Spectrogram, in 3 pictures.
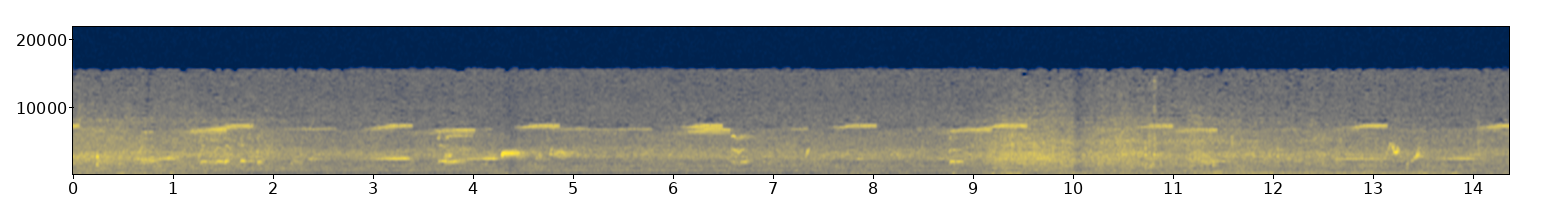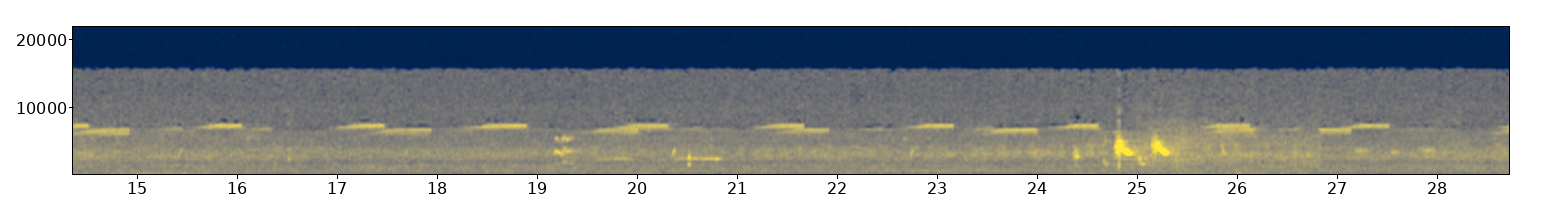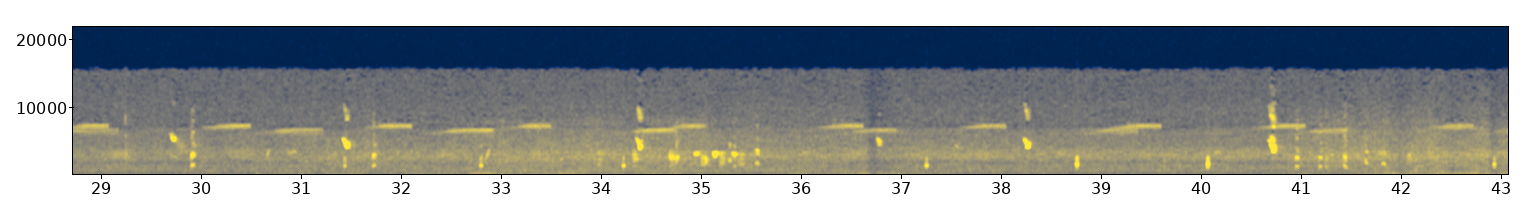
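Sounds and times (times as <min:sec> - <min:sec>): wind rumble on microphone: 0:00.0 - 0:03.3, 0:04.0 - 0:05.4, 0:07.4 - 0:17.0, 0:17.9 - 0:21.2, 0:21.9 - 0:26.9, 0:29.4 - 0:38.8, 0:40.4 - 0:43.0
bird calls: 0:00.0 - 0:05.2, 0:15.6 - 0:22.0, 0:22.7 - 0:43.0.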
